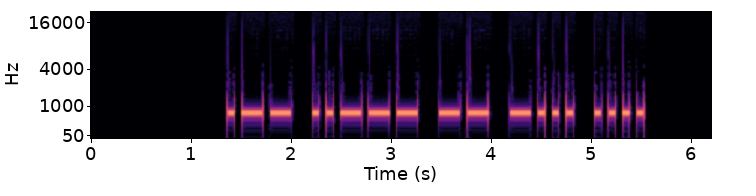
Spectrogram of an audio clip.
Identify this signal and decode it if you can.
Morse code, heard as a keyed tone, about 17 wpm, 700 Hz. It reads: W2MBH
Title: USA Call Signs Repeated 2x 17wpm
